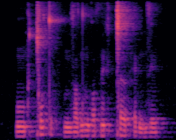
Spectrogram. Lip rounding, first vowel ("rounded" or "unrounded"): rounded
